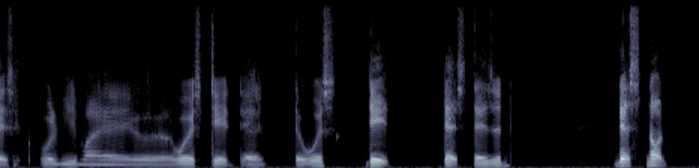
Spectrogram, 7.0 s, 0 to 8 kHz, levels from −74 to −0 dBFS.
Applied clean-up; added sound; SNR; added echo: neural diffusion model UNIVERSE++.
